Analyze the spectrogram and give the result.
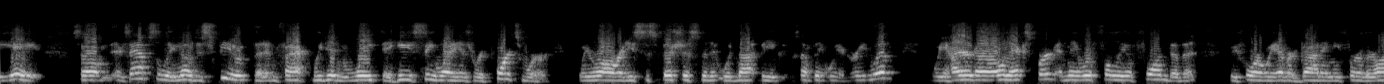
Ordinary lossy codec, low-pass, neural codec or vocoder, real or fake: AAC, 48 kbps; 7.2 kHz; none; real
